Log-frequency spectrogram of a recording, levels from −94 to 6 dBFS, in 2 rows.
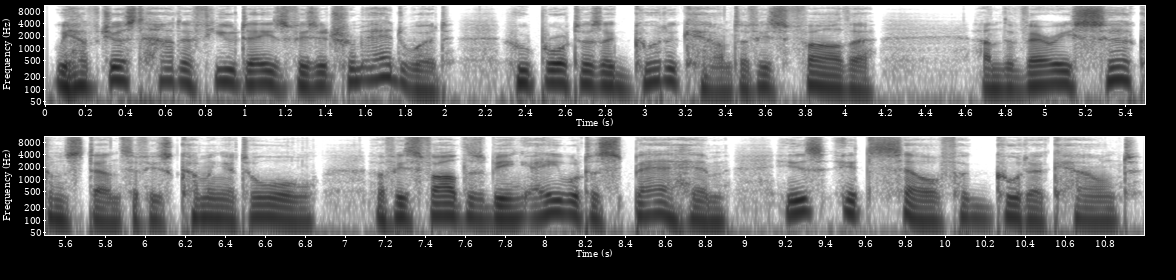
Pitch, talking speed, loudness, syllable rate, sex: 115 Hz, 225 wpm, -19 LUFS, 5.7 syllables/s, male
